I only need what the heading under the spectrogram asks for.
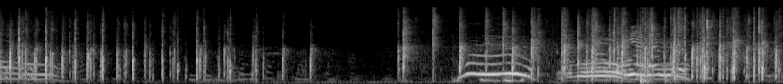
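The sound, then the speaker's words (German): Parents and grandparents clap for a children's acrobatics show, with scattered hand claps mixed into steady voices and children's chatter, followed by louder, sustained voices. “großen Applaus von Eltern und Großeltern”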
